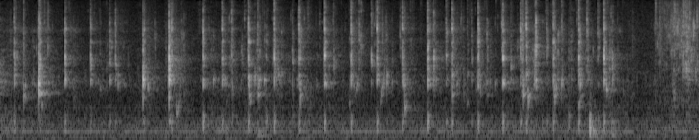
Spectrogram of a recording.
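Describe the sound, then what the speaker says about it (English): A utensil rapidly stirs cookie batter in a bowl, producing a fast, steady series of clacking scrapes against the bowl, close and clear with no talking. "Now, I'm going to mix this up"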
